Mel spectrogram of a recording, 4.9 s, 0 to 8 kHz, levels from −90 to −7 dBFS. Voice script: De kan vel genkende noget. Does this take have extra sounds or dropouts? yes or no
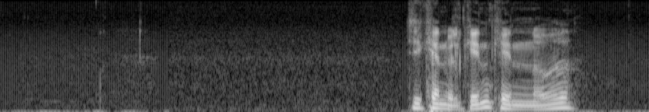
no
